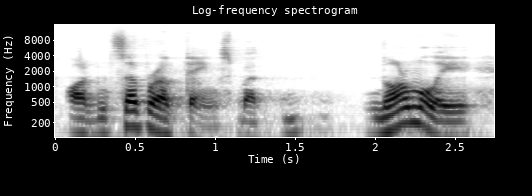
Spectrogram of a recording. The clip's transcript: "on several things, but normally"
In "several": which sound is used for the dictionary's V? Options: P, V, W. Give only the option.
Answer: P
